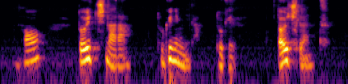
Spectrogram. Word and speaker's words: Deutschland: 요 네는 당연히 유성음으로 발음을 하죠. 근데 요 네는 단어 맨 끝에 나오니까 느 이렇게 안 된단 말이죠. 란드 이렇게 안 돼. 그러니까 무성음으로 그냥 차내듯이 란트 이렇게 한번 혀로 차버리는 그런 발음이 되는 거죠.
